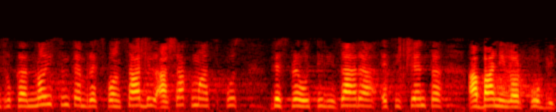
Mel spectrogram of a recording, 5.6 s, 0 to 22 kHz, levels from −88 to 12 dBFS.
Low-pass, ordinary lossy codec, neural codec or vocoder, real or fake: 5.4 kHz; none; none; real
